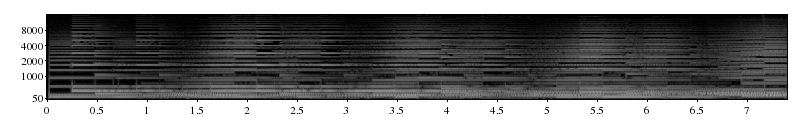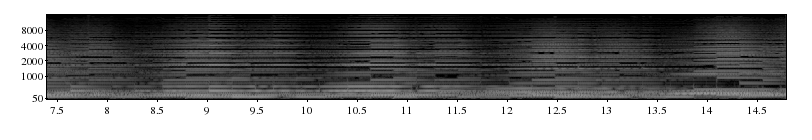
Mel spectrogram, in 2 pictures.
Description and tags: Floating Synth Melody at 130 BPM C major loop music
130 bpm, C major
130, 130-bpm, 130bpm, abakos, C, c-major, Cmajor, FL-studio, loop, melody, music, musical, synth, synthesizer, techno, trance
